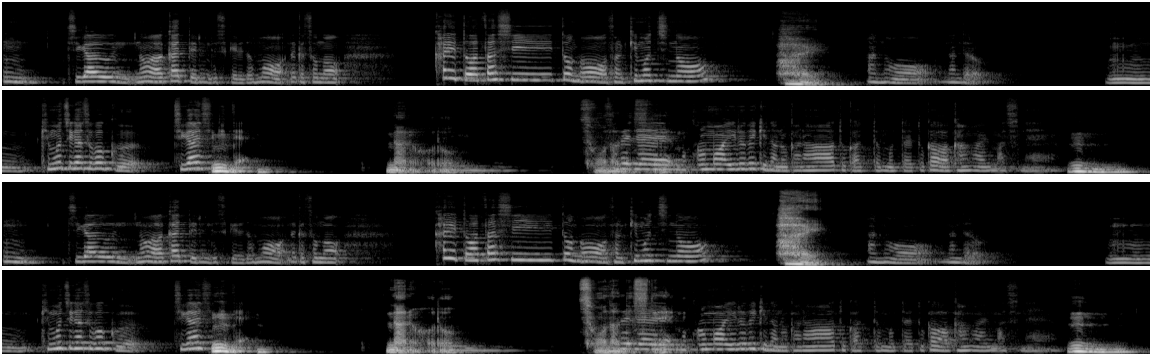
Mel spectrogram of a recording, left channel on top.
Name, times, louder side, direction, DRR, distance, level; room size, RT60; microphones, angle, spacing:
voice 1, 0.0-0.4 0.7-3.7 4.3-7.1 8.6-9.8 11.0-12.9 13.2-13.7 15.8-16.6 17.5-22.1, left 1 dB, 30° left, 0.8 m, -30 dB
voice 2, 7.7-8.2 13.6-14.1 15.3-16.1 17.3-18.1 22.1-22.8, right 2 dB, 90° right, 0.6 m, -22 dB
11.0 x 10.5 x 6.3 m
head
